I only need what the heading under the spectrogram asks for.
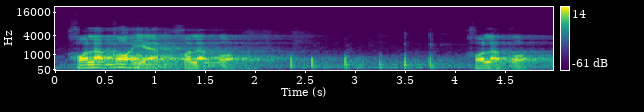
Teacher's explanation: Nah huruf qnya itu kalau yang tidak bertasdid dia langsung mantul khalaqo jadi khalaqo khaqo langsung khaqo khaqo gitu mantulnya itu langsung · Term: qolqalah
